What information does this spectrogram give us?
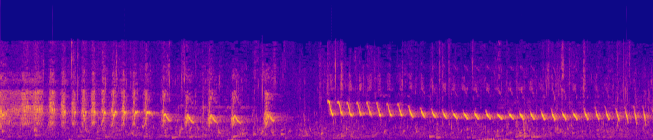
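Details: Owner's white-rumped shama in a tutor recording for competition songbirds, in 'sambung susun' style with 'tembakan' and 'kasaran' notes: high chattering phrases slide downward, then a pause and a long rapid trill of sharp, high repeated notes.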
